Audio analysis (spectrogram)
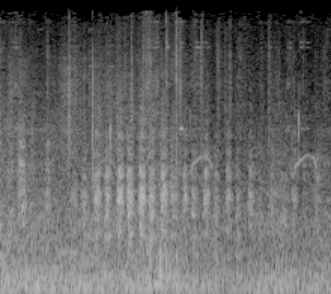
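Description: A dog pants rapidly and rhythmically close by, quick breathy huffs over a background hum, with no speech.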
